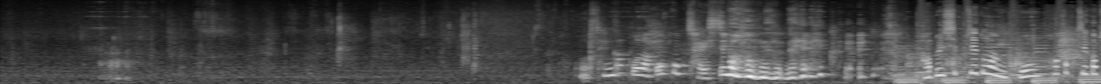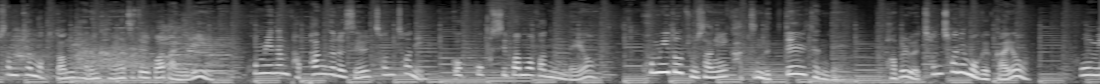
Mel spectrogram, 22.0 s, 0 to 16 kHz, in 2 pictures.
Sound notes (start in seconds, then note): 2.9 Komi putting small amounts in its mouth and chewing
